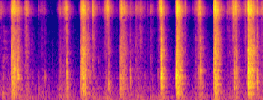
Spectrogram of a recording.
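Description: Tarot cards being shuffled and drawn, a quick, faint series of many crisp papery riffling bursts in an uneven rhythm, heard alone without talk.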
